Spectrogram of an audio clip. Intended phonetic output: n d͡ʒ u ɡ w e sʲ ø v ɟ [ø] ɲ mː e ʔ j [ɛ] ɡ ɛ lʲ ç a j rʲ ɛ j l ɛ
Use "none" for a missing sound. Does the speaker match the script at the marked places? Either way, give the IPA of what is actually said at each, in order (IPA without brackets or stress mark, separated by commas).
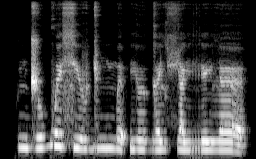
y, ø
